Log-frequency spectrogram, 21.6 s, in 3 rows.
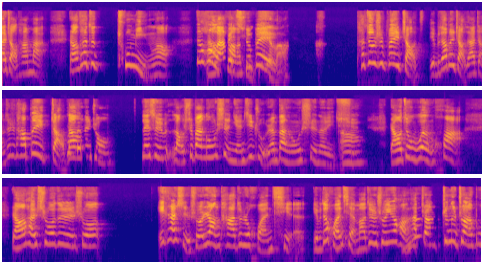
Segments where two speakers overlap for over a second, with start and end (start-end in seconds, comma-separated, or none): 3.0-4.2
